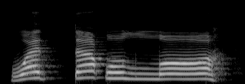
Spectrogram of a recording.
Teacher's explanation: یہاں اللہ کا نام پر پڑھا جائے گا، کیونکہ اللہ کے نام سے پہلے پیش ہے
